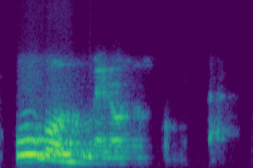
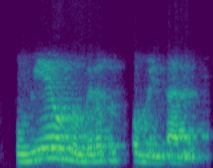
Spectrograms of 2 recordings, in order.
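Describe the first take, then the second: First: Emphatic "Hubo" at the front; stress on Hubo. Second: Said in the usual way. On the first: Shown as a demonstration. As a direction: hit "Hubo" firmly as the correction. Teacher stresses the corrected verb.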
